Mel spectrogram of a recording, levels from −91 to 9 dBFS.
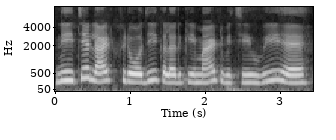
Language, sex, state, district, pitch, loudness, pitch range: Hindi, female, Jharkhand, Ranchi, 240 Hz, -13 LUFS, 225-280 Hz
